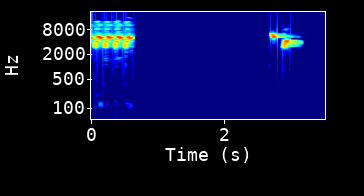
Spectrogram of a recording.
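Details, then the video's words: European goldfinch in a clean competition-style song recording from Málaga, 2020: a short burst of quick repeated tinkling notes, then silence, then a brief sliding two-part whistle. "Nuevo canto del jilguero"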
